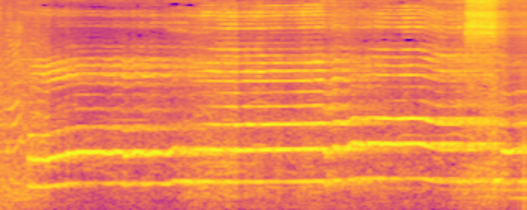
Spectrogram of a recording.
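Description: A woman's voice in the fireworks-show soundtrack holds one long sung note that steps up slightly in pitch twice. Right at the end comes a brief sharp crack.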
